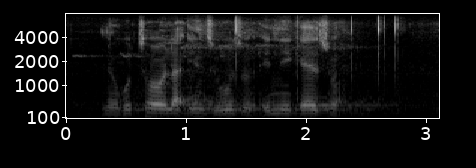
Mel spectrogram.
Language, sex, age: Zulu, male, 25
